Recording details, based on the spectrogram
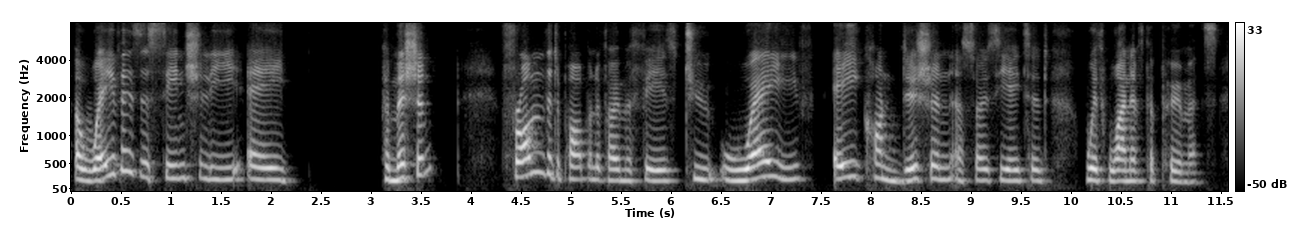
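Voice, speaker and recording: A woman from South Africa with a croaky voice, presenting a work-compliance webinar in a measured, explanatory way with frequent ums. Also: mid-range voice, darkish tone. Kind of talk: scripted-free webinar talk.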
